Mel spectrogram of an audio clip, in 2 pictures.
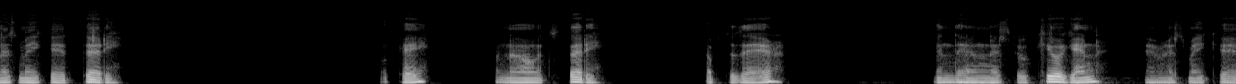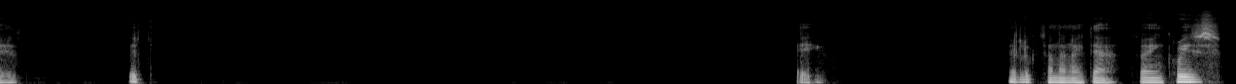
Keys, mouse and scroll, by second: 0.8-2.0 typing, 3.9 click, 4.7-8.8 drag, 10.4 q, 13.1-15.0 typing, 19.3 click, 20.8-22.0 scroll.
